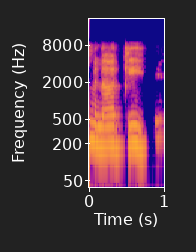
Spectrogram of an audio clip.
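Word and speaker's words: menarche: मैं हर क्लास में कहती हूँ, there are few medical terms जिसमें आप अगर, जैसे कुछ लोग मिनारकी को मिनार्क बोलते हैं, you should be clear it इज मिनारकी।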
